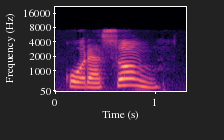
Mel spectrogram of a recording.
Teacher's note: tiene el acento en la última sílaba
